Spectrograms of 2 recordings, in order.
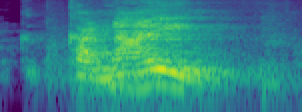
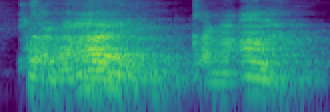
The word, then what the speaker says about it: Canaan: First, I'm pronounce it. Kanaim. Close. Canaan.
